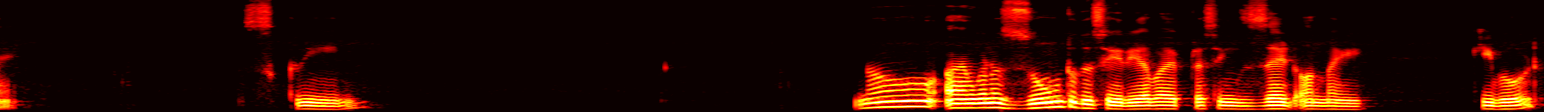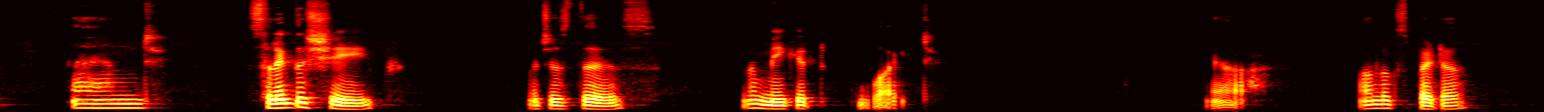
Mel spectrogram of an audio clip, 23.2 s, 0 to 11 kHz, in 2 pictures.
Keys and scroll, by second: 0.1 super+v.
